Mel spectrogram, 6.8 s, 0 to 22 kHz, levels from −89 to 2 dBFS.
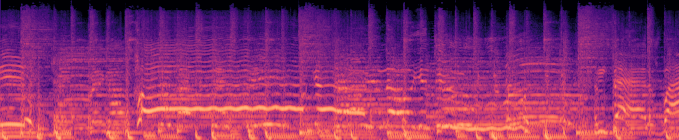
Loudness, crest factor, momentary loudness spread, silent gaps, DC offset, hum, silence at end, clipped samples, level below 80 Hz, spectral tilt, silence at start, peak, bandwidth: -17 LUFS; 12 dB; 6 LU; none; under 0.1%; none; 0 s; under 0.1%; -30 dBFS; -6 dB/octave; 0 s; -4 dBFS; 18 kHz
